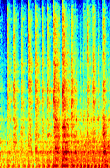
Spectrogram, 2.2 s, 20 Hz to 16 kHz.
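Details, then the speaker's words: Warmed-up chainsaw that had been stalling, tach reading 2,200–2,500 rpm at idle: slow, uneven two-stroke putter with loose popping that sounds like it could die. Idle speed too low; low-speed screw to be leaned out. "All right, so on my tack, I'm going to check the lows right now. That's 2,400, 2,200, 2,500. It's too low."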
